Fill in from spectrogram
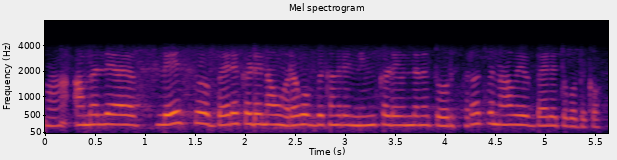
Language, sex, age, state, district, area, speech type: Kannada, female, 18-30, Karnataka, Gadag, rural, conversation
